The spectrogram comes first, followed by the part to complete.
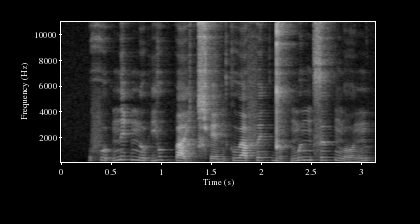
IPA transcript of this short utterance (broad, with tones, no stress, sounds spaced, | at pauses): f u˨˩ ʔ n i˥˩ ʔ n u˨˩ ʔ j u˥˩ k̚ p a˩˦ j t͡ɕʰ e˩˦ n k u˧ a̯ f e˦˥ k̚ d o˨˩ k̚ m ɯ˥˩ ŋ s ɯ˦˥ k̚ ŋ o˩˦ n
